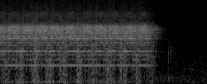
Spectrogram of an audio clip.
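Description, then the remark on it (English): An apartment door buzzer, with the name Ruth Cornwall underneath it, rings in one steady, harsh electric buzz lasting about a second and a half, then cuts off into near silence. No one speaks. “After disturbing 7 occupants of 7 different apartments and getting 7 nasty comments, I rang one buzzer.”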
